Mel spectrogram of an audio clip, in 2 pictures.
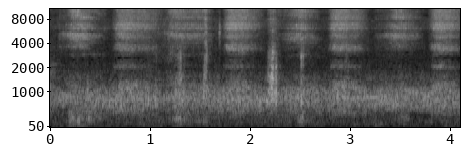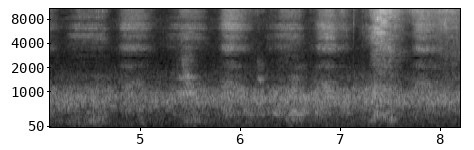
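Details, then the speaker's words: Man with cerebral palsy lying in the recovery position after a forcible arrest, complaining of difficulty breathing and chest pain: rapid, noisy, effortful breaths with snorting and wheezy sounds outdoors; laboured breathing. "just for no subjects complaining of hardship to breathe chest pains he's in the recovery position keep breathing keep breathing buddy"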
